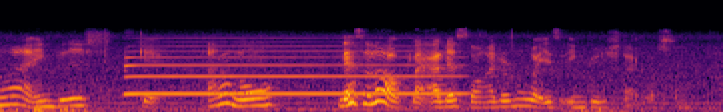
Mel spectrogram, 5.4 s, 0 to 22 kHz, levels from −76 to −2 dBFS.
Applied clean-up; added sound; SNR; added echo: none; Wind instrument, woodwind instrument; 2 dB; none.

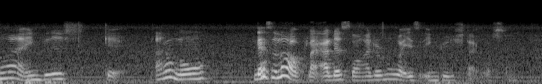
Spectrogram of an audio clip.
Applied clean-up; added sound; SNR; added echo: none; none; none; none.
